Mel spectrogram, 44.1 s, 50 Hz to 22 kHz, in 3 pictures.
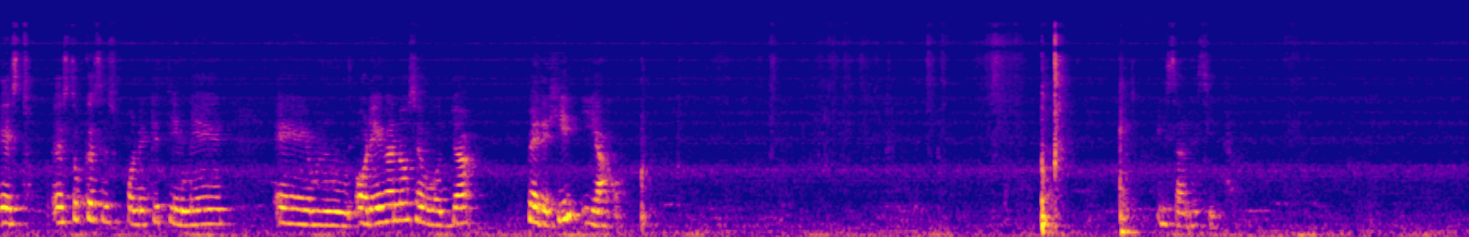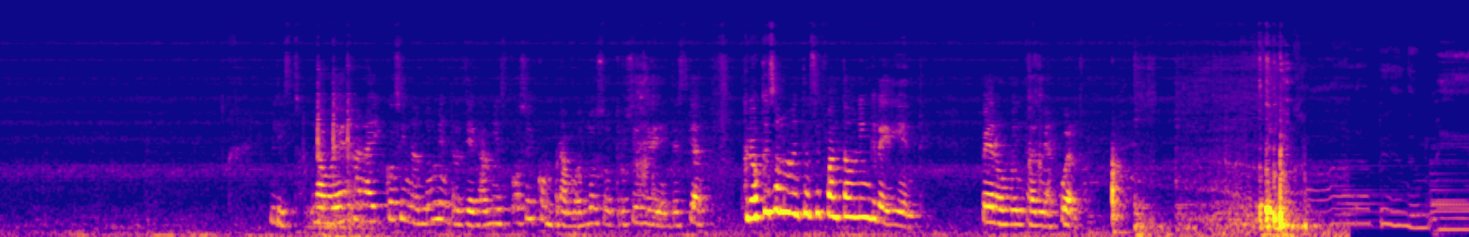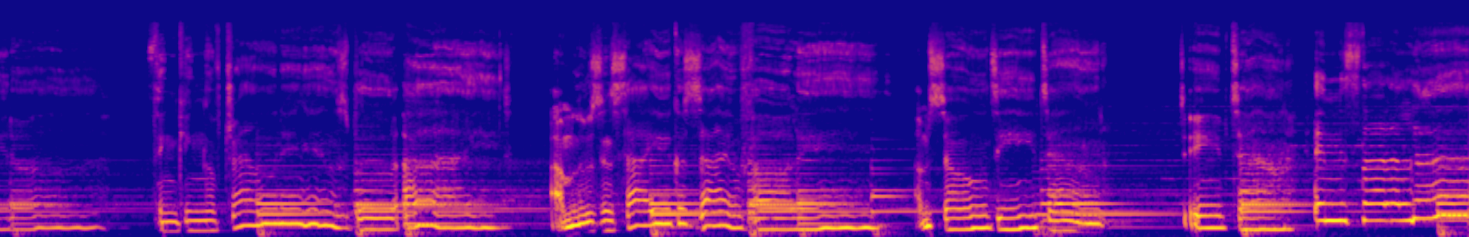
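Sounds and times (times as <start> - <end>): background music with held notes: 27.8 - 44.0.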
